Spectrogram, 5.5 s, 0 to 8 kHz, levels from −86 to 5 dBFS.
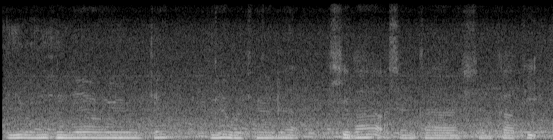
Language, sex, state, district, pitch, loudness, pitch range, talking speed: Kannada, male, Karnataka, Bellary, 155 Hz, -22 LUFS, 150-160 Hz, 75 wpm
